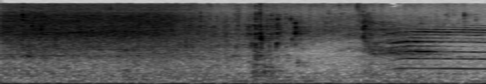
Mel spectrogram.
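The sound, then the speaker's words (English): Tap water running to fill a cat's water cup, heard as a steady, fairly quiet hiss and splash that continues throughout, with no speech. “So we're going to fill up the kitty water. Yes, I'm filling up your kitty water!”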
